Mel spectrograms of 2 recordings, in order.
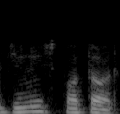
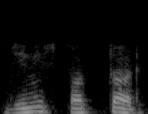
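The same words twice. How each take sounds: First: জিনিসপত্তর said as জিনিসপতর, with one short ত; single ত. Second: জিনিসপত্তর with a long, firm ত্ত; doubled ত. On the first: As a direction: say জিনিসপত্তর without doubling the ত. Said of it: "যদি শুধু ত থাকতো তাহলে হতো". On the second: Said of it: "তয়ে ত আছে ওই জন্য পত্তর". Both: Shown as a demonstration.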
